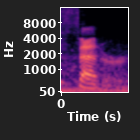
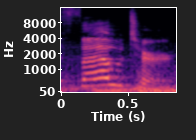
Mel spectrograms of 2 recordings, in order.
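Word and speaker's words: foetor: is really good foreign you pronouncing that o though because it's different than is that because it's not it's not the Fetter it's the photo there's an o in there see the f-o-e-t-o-r okay y'all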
